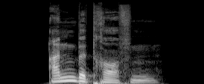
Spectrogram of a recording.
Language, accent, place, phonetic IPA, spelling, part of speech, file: German, Germany, Berlin, [ˈanbəˌtʁɔfn̩], anbetroffen, verb, De-anbetroffen.ogg
- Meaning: past participle of anbetreffen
